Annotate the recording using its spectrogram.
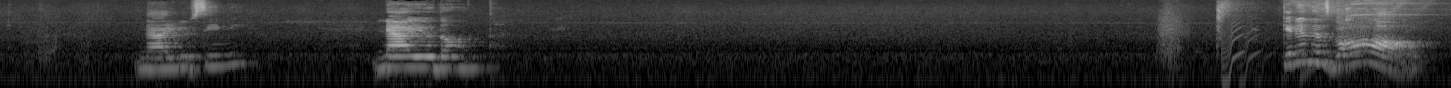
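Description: A young woman speaks into a headset microphone in short bursts, with animation.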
